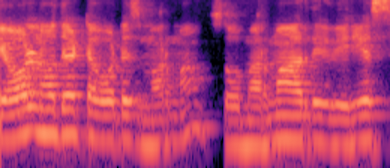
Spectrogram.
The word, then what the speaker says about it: Marma: So the word Marma is formed by 3 syllables, Ma, Ra, and Ma.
